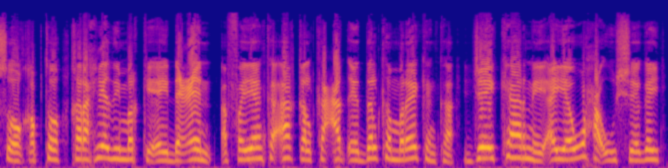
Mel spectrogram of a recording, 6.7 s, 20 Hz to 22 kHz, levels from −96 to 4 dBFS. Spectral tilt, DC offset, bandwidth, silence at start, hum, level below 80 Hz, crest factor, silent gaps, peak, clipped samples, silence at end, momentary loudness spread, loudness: -3.5 dB/octave; under 0.1%; 16 kHz; 0 s; none; -56 dBFS; 14 dB; none; -4 dBFS; under 0.1%; 0.1 s; 5 LU; -18 LUFS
